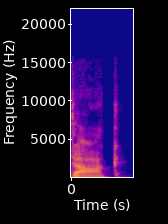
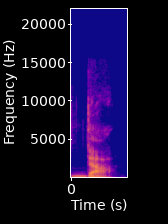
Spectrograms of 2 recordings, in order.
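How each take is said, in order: First: The word ends with a k sound. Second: The word ends with a t sound. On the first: The speaker calls it wrong. "I've heard people say doc. It's not doc" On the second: The speaker calls it right. "it's dot. D O T"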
